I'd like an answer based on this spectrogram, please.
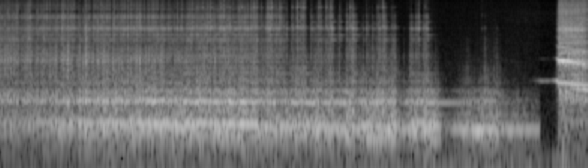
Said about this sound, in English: Here's a big forged steel wrench put down on dry ice.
